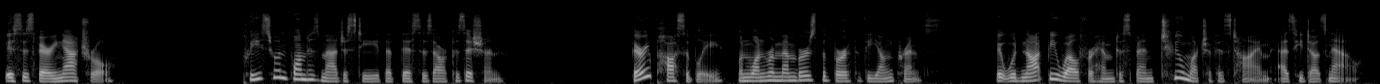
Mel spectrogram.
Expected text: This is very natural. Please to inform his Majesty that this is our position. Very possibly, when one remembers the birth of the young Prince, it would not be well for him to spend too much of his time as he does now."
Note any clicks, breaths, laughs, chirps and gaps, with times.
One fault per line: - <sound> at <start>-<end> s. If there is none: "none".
none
